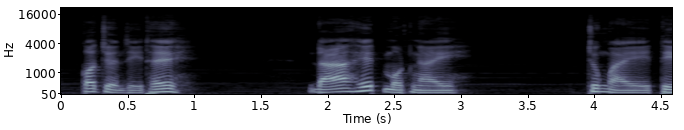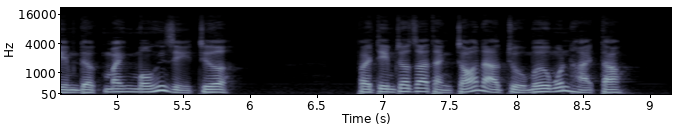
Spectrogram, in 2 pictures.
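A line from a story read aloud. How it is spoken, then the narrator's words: Harsh growl. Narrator (Vietnamese): Hưởng gằn giọng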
